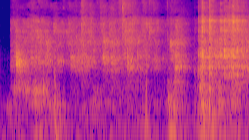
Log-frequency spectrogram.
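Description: Water being poured into a steel bowl of chopped onion, green chilli and tomato: a steady splashing rush that starts suddenly just after the beginning.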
